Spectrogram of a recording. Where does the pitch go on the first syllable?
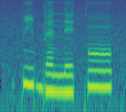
high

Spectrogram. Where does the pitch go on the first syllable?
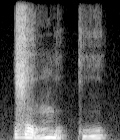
falling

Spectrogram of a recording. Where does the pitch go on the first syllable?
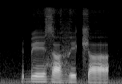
high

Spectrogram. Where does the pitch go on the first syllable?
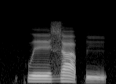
high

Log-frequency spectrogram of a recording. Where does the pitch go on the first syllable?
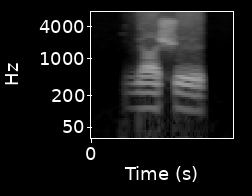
low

